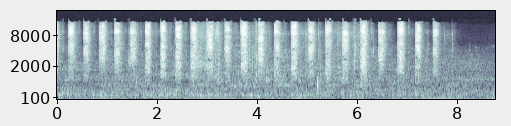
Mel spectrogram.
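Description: A spray bottle hisses in quick, repeated squirts.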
